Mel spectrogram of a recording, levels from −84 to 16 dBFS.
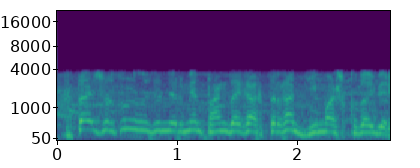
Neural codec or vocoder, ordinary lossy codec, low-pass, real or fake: none; Opus, 64 kbps; 3.6 kHz; real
